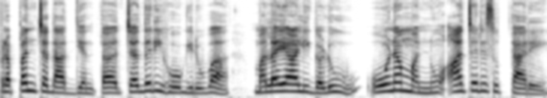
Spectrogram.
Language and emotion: Kannada, neutral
